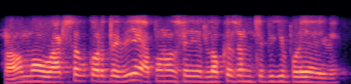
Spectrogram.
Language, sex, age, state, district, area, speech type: Odia, male, 30-45, Odisha, Rayagada, urban, conversation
